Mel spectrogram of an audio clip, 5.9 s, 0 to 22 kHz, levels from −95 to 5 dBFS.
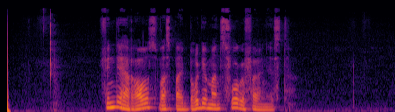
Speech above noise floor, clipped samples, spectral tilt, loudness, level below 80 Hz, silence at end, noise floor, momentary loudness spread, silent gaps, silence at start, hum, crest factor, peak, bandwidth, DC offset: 37 dB; under 0.1%; -7 dB/octave; -31 LUFS; -50 dBFS; 1.6 s; -66 dBFS; 18 LU; none; 0.1 s; none; 20 dB; -14 dBFS; 16 kHz; under 0.1%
